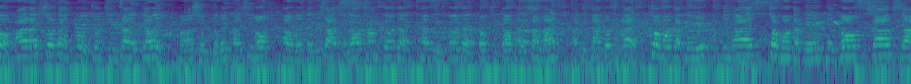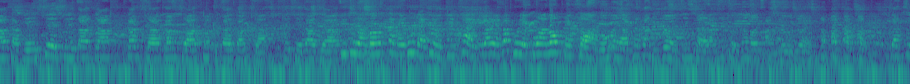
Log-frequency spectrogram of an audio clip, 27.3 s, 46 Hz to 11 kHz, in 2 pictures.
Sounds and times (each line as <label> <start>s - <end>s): Community party 0.0s - 27.3s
